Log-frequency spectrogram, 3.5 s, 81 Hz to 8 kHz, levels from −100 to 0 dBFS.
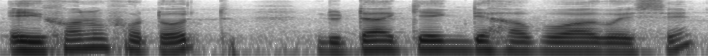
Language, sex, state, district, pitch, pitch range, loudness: Assamese, male, Assam, Kamrup Metropolitan, 130 Hz, 120-140 Hz, -17 LUFS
